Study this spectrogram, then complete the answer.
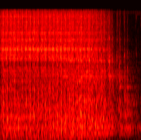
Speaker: When you turn, you listen, and you can hear that little knocking noise right now. That's because I'm turning into an area where there's a shadow or a void where it's not completely round.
